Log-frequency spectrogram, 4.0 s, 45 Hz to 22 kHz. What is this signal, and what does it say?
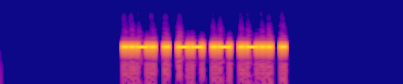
Morse code, heard as a keyed tone, about 36 wpm, 700 Hz. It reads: FEMALE
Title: Six Letter Words - 35wpm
